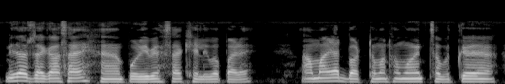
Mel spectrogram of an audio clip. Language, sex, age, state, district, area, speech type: Assamese, male, 18-30, Assam, Golaghat, urban, spontaneous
